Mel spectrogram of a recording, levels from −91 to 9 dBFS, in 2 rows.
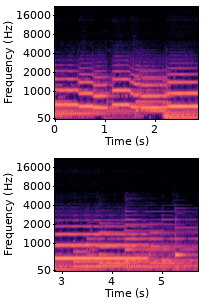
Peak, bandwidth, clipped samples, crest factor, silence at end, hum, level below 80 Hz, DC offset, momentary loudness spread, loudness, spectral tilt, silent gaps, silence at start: -4 dBFS; 4.3 kHz; under 0.1%; 12 dB; 0 s; none; -34 dBFS; under 0.1%; 7 LU; -17 LUFS; -10 dB/octave; none; 0 s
